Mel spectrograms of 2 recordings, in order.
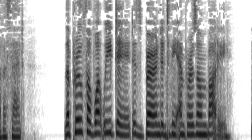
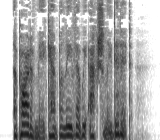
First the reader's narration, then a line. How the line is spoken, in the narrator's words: Gautna said softly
